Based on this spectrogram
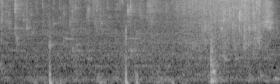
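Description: Water runs faintly from a tap while hands are washed, with a few soft splashes and drips standing out from the low trickle.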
